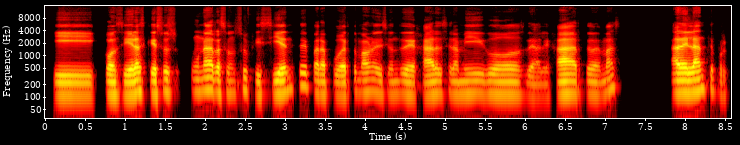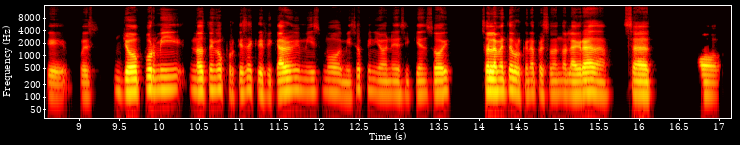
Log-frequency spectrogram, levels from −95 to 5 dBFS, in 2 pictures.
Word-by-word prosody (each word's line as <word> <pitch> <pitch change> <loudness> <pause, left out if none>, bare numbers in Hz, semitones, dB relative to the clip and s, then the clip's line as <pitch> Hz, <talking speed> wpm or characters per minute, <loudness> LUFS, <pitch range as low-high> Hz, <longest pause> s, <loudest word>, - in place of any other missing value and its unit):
y, 110 -2 -2
consideras 115 +2 +3
que 130 -2 0
eso 135 - -1
es 130 - -11
una 145 +2 +1
razón 130 -2 -4
suficiente 130 +6 -3
para 120 -7 -3
poder 110 -1 -2
tomar 130 -1 -5
una 135 - -8
decisión 120 -1 -10
de 125 - -8
dejar 115 +1 -1
de 120 - -8
ser 120 0 -13
amigos, 120 -1 -6
de 110 -1 -9
alejarte 120 +4 +1
o - - -5
demás, 135 +9 -9 0.6
adelante, 130 +4 +6
porque, 110 -5 -10
pues, 110 -1 -12 0.2
yo 135 -1 +5
por 155 0 +3
mí 155 +1 -5
no 140 -1 +1
tengo 155 +1 -4
por - - -16
qué - - -5
sacrificarme 130 -1 +1
a - - -8
mí 150 - -8
mismo, 135 -1 -10
mis 115 0 -14
opiniones 125 -6 -11
y 120 - -19
quién 125 0 -10
soy, 130 +3 -1 0.3
solamente 140 +1 +7
porque 130 -3 0
a - - -12
una 130 - -6
persona 125 0 -10
no 125 0 -9
le 120 - 0
agrada. 120 -1 +4
O - - -37
sea, 120 -2 +2 0.5
o 115 -1 -1
125 Hz, 180 wpm, -25 LUFS, 115-135 Hz, 0.6 s, solamente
